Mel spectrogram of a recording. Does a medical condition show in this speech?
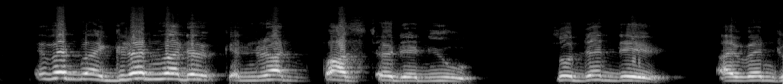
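Yes: cerebral palsy, severe.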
